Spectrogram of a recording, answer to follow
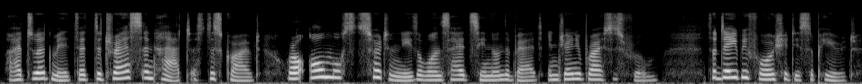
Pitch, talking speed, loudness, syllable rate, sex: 230 Hz, 215 wpm, -18 LUFS, 5.9 syllables/s, female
